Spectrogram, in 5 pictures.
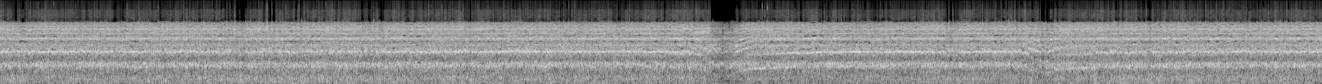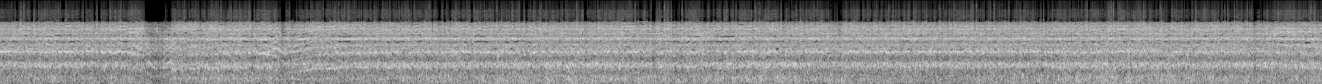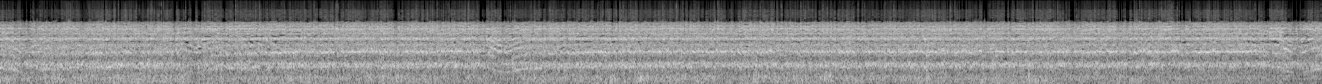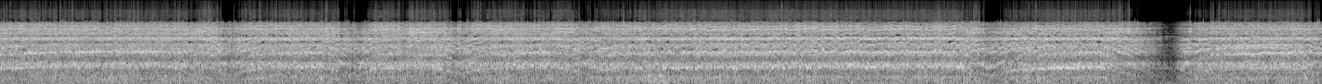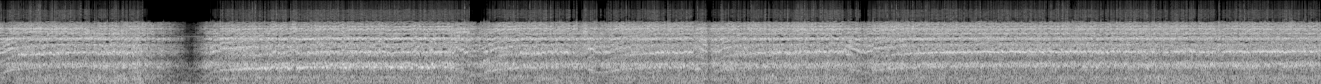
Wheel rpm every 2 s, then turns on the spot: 230, 230, 230, 200, 230, 210, 230, 190, 210, 230, 230, 230, 230, 210, 200, 220, 220, 230, 230, 220, 210, 160, 180, 210, 190, 130, 190, 140, 190, 190, 200, 220, 230.
none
